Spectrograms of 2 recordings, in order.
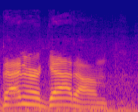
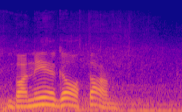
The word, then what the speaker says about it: Bonniergatan: And probably in English you people would say something like Bannergatan or something like that. Or Gatan. Bannergatan. Bonniergatan. You know, in Swedish you almost have to say it like you're overreacting, like a bit of drama into it.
